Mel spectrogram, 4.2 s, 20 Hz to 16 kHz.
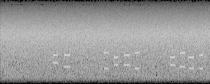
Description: DTMF, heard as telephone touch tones, dialled by hand, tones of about 80 ms, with radio hiss. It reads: 05 3783 7612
